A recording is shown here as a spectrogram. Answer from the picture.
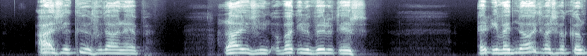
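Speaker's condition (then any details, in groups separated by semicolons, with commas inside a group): Down syndrome; congenital, present since birth; speaks well by own and host's account, expresses himself clearly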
